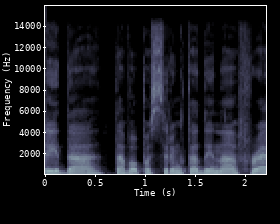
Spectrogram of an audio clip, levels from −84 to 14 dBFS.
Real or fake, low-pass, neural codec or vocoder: fake; 14.4 kHz; vocoder, 48 kHz, 128 mel bands, Vocos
